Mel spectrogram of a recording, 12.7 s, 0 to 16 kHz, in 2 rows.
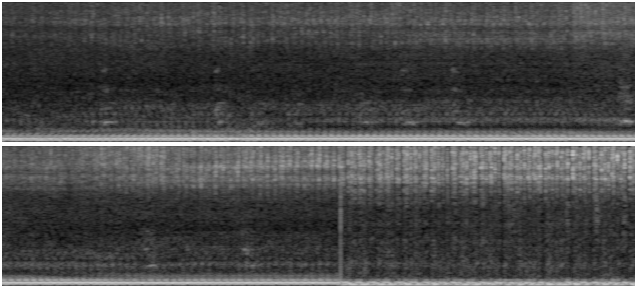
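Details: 1963 Ford F100 Y-block V8 with newly installed Holley 2300 carburetor, Patriot headers and Cherry Bomb mufflers, radiator not yet fitted: deep, even idle burble with steady low rumble, then a throttle blip; normal idle and revving.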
